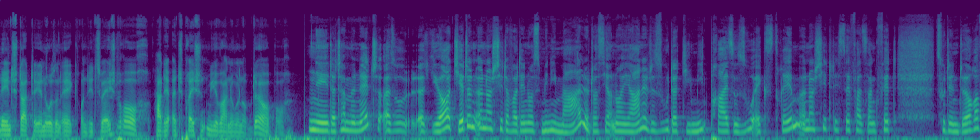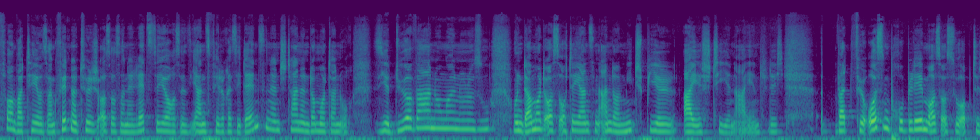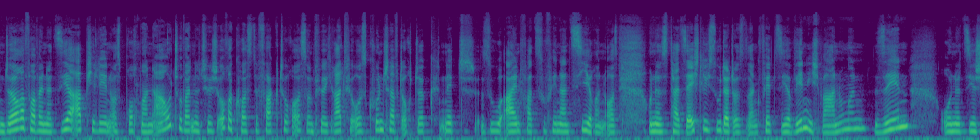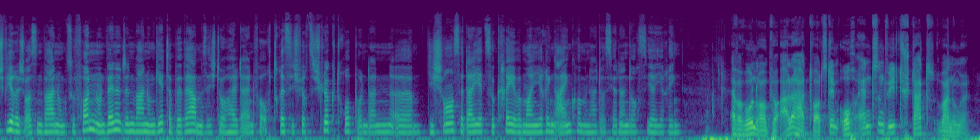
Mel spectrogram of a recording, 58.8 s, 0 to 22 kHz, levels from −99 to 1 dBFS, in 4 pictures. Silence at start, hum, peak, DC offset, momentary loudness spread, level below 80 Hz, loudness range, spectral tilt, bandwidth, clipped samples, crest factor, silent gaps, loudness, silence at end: 0 s; none; -12 dBFS; under 0.1%; 10 LU; -50 dBFS; 6 LU; -5.5 dB/octave; 15.5 kHz; under 0.1%; 24 dB; none; -35 LUFS; 0 s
